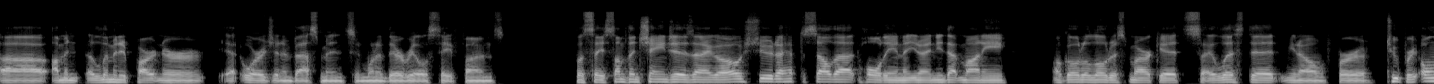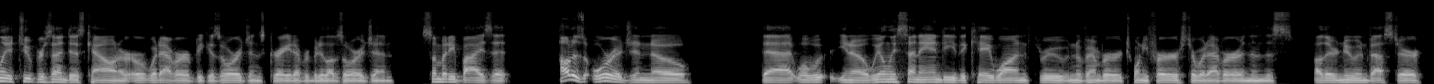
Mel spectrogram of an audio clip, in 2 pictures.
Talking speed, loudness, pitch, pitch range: 195 wpm, -23 LUFS, 95 Hz, 90-105 Hz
